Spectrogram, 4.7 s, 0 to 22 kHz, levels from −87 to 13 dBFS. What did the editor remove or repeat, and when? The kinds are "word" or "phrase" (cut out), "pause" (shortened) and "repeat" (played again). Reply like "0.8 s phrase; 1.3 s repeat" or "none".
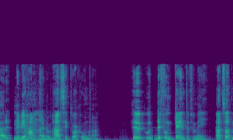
3.1 s word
